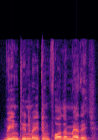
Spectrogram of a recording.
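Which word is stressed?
invite. The word 'invite' carries the stress. We only casually called him. "சும்மா கூப்பிட்டோம்"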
